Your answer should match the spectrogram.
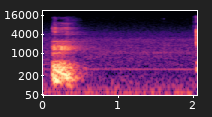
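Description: A man clears his throat once, briefly, followed by quiet room tone with a faint steady hum.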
